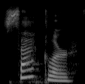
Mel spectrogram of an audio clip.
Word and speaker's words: Sackler: Back in 1996, the Sackler family, I wanted to make sure everybody knows how to spell that, s a c k l e r.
